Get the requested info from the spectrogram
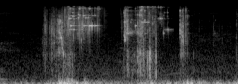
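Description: Bright jingling clatter in three short bursts, in step with someone starting to walk.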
